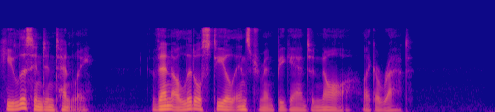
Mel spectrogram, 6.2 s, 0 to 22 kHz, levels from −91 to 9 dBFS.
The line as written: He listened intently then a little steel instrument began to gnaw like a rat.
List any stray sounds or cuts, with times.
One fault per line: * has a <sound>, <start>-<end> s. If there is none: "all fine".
all fine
